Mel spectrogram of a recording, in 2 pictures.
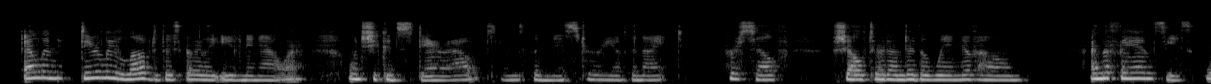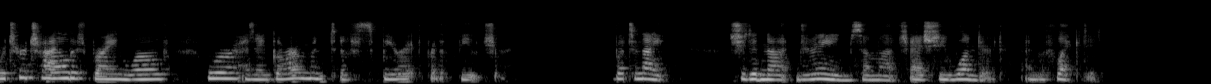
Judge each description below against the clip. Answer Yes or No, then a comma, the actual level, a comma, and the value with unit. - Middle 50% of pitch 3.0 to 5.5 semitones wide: Yes, average, 3.6 semitones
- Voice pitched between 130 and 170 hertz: No, high, 225 Hz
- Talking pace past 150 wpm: No, average, 140 wpm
